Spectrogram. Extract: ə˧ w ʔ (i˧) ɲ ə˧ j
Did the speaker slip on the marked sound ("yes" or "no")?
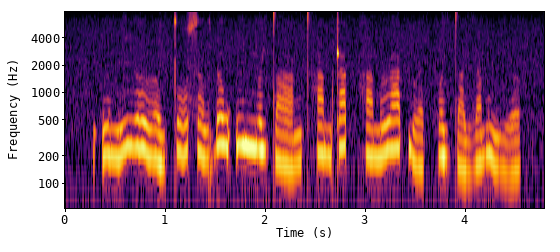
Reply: no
